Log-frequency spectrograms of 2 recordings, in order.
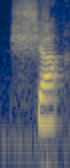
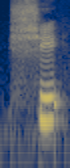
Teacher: इसके मखरज में आवाज फैल जाती है, तब जाके हरफ शीन अदा हो जाता है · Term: सिफत तफशी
